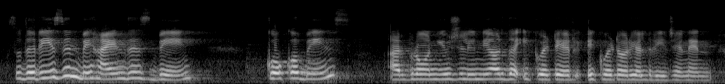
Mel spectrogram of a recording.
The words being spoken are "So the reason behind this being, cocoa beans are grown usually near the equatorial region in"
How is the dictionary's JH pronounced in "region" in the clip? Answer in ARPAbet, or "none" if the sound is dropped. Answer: JH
